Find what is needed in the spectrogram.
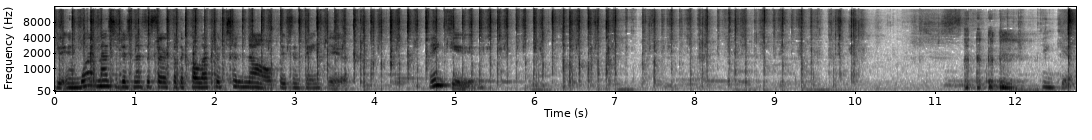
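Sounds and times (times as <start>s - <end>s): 
speech: 0.0s - 3.9s, 4.7s - 5.5s
cards shuffled for a card reading: 0.0s - 11.2s.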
